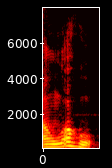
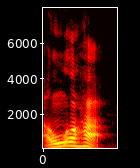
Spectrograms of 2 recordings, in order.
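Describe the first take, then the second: First: The word ends with a u vowel. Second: The word ends with an a vowel. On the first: "Dan tidak"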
